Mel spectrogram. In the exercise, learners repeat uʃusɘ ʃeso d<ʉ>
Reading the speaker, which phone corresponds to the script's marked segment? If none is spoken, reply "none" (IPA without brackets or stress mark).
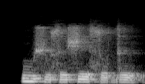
ɘ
